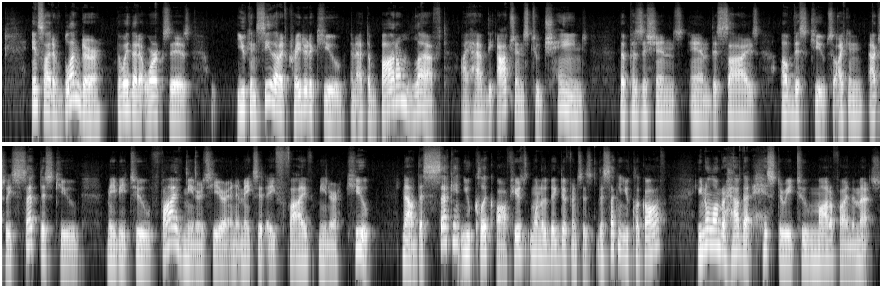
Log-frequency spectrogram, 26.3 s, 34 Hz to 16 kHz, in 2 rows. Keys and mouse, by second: 2.5 middle click, 6.4 click, 12.7 click, 13.3-16.1 drag, 22.2 click, 24.3 click.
